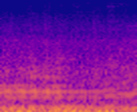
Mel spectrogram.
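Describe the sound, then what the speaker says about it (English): Off-road vehicles racing and spinning donuts on sand dunes: a steady, loud engine drone with a constant tone, close by and heard alone. "they're racing out there, they're doing the donuts."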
